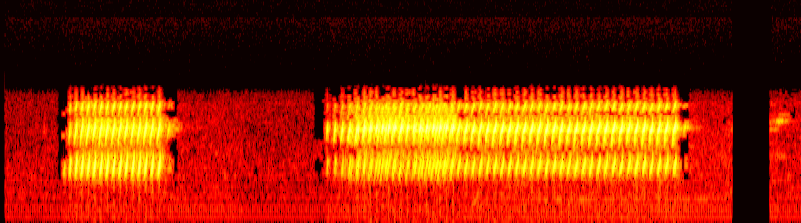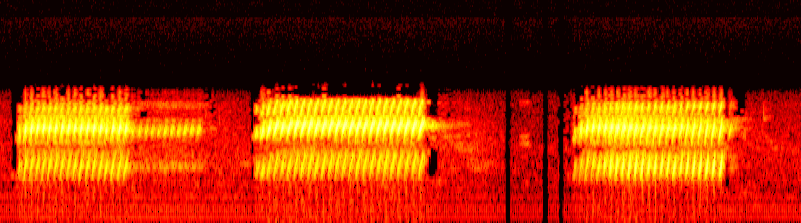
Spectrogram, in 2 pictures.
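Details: Frogs calling at night near lights set out to draw insects for them: loud, buzzy pulsed trills of one to two and a half seconds, separated by short silences, five bursts in all, with a fainter trill between.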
